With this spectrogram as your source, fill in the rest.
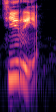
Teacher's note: Bunyi C dengan ciri-ciri mati, oral, laminopalatal, afrikatif dengan contoh kata ciri.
